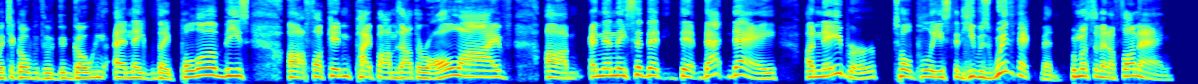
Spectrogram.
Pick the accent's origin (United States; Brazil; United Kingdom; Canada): Canada; Quebec; I came from Settle, which is a small city in northern Quebec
